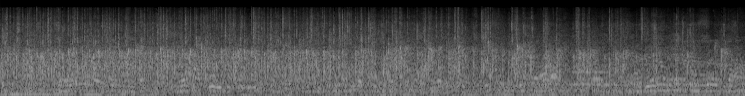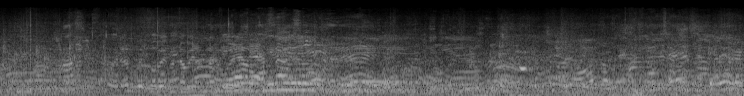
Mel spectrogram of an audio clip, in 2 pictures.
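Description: A crowd of women chatters nearby.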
